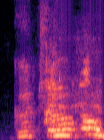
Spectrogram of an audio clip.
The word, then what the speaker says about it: Gutro: So it's a massacred French name. Guthro. Did I say it right? Guthro. Guthro. Guthro.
